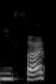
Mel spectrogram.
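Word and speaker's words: Aoife: d'après, c'est Joé et Ifa qui s'écrit Awaf mais je sais pas pourquoi elle s'appelle IFA. Elle s'appelle sûrement IFA parce que je parle pas irlandais moi non plus. Mais c'est IFA et Joé les deux d'après.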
